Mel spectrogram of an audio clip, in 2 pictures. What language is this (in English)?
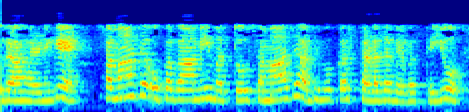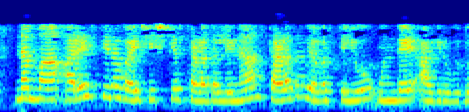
Kannada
